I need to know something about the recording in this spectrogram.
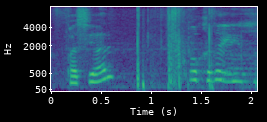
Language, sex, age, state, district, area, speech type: Dogri, female, 30-45, Jammu and Kashmir, Udhampur, urban, spontaneous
